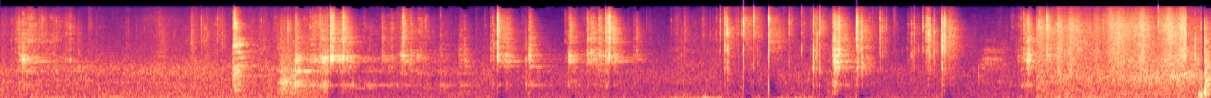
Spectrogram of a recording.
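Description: Dry wood shavings crackle as they are broken and dropped into a metal stove.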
